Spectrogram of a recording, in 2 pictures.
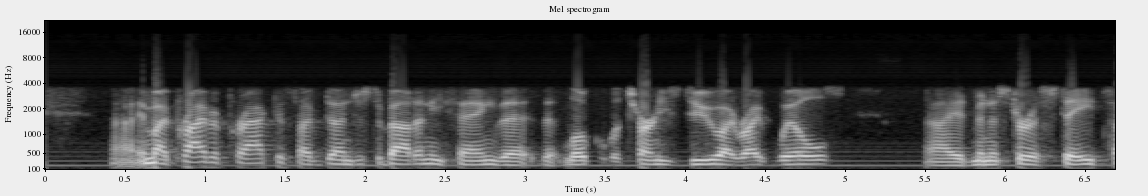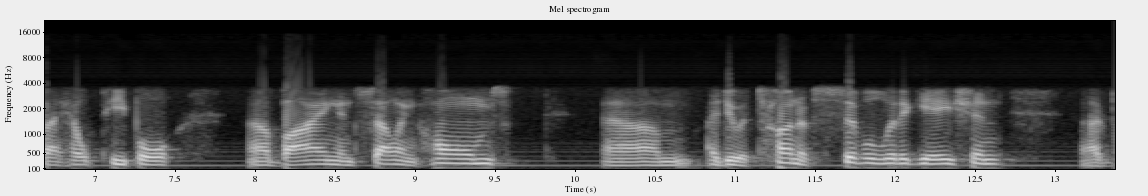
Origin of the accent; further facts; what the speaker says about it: Lewisburg, Pennsylvania, United States; I'm born and raised in Lewisburg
